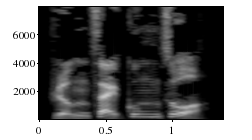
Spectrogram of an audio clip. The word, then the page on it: 仍: Chinese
